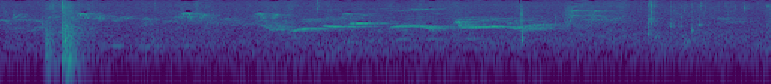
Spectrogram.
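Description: A bird calling in a garden, with short whistled notes about two to three seconds in and light chirps throughout. There is one short thump about half a second in.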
